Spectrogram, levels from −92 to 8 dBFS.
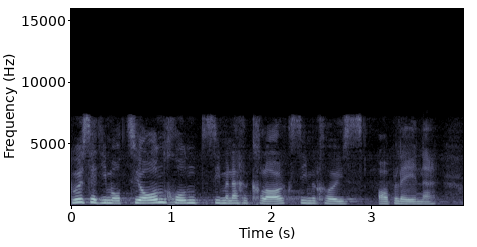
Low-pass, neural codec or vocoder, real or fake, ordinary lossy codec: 7.2 kHz; none; real; AAC, 48 kbps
